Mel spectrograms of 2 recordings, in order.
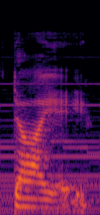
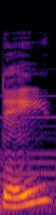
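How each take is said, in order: First: The name is said unlike the word 'day'. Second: The name is said like the word 'day'. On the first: This is how most people say it. The speaker calls it right. "most people tend to pronounce it as Daae" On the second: This is how the game says it. The speaker calls it wrong. "this game pronounces Daae as day"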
